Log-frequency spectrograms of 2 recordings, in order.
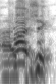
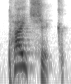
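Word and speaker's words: Pajkić: He got knocked down by Nevin Pikich. Who the fuck is Nevin Pikich? Bro, did you said his name right? You educated then, Chris. Not Pajik, Pikich.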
